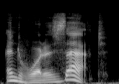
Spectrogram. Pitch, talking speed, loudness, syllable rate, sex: 135 Hz, 200 wpm, -18 LUFS, 4.0 syllables/s, male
